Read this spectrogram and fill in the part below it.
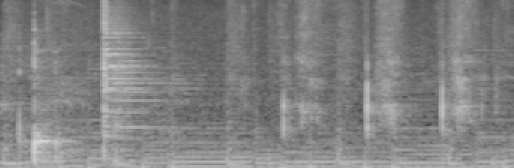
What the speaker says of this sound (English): what I have to do now is just slice these up so they blend up nicely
